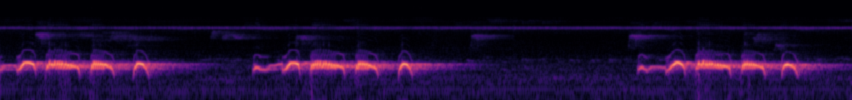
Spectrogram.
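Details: Spotted dove cooing in the big-voice style, recorded live from a decoy bird: three phrases of low, bubbling coo notes, each a rapid run of four or five arched notes, with a steady high whine behind.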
